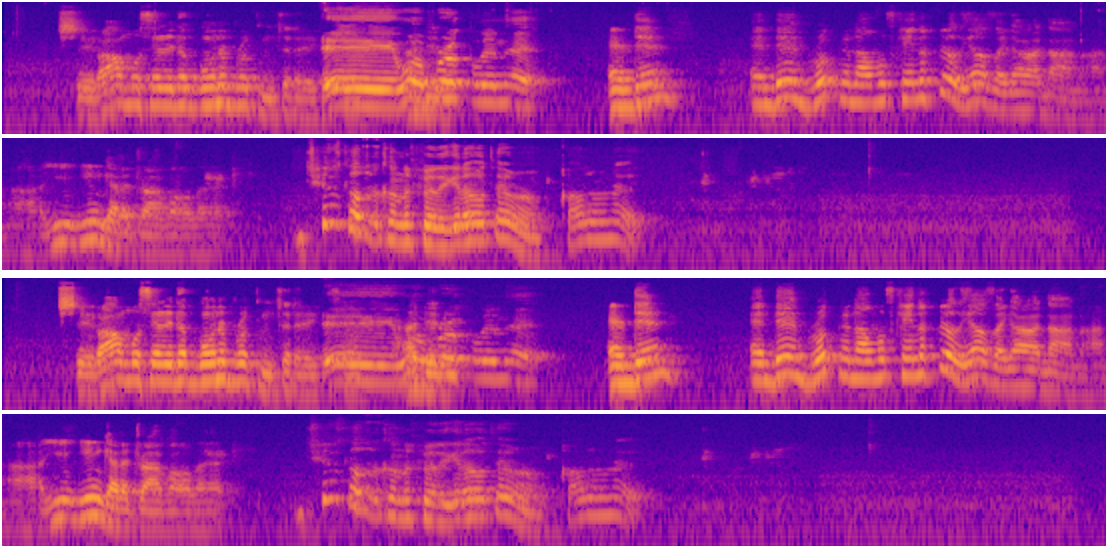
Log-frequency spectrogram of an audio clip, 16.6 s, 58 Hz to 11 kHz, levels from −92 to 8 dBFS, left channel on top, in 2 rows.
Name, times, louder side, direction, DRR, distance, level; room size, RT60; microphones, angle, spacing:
voice 1, 0.4-2.7 3.0-3.4 4.5-5.0 5.6-9.9, right 4 dB, 55° right, 0.6 m, -22 dB
voice 2, 2.4-4.0 10.5-13.1, left 6 dB, 75° left, 0.5 m, -22 dB
voice 3, 14.4-16.3, left 3 dB, 35° left, 0.9 m, -51 dB
6.1 x 3.3 x 5.0 m
head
